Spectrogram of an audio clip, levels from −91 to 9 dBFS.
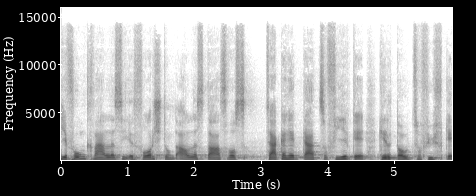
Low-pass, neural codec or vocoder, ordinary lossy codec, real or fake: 14.4 kHz; autoencoder, 48 kHz, 32 numbers a frame, DAC-VAE, trained on Japanese speech; MP3, 96 kbps; fake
